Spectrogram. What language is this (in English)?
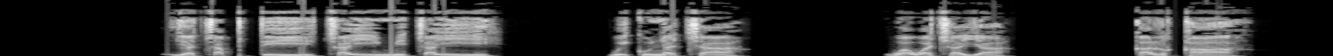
Yauyos Quechua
